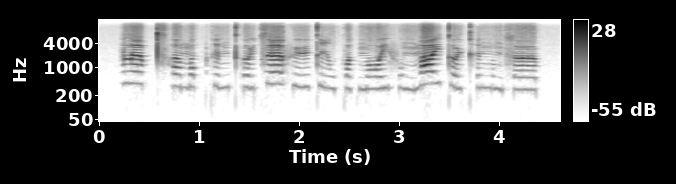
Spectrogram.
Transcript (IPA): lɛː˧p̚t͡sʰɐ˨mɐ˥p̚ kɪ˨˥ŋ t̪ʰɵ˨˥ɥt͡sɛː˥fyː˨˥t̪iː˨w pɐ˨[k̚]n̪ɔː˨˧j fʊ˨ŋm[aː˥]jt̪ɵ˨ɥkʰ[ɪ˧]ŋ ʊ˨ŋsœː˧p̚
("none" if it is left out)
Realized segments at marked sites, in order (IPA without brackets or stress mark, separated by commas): k̚, aː˥, ɪ˧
